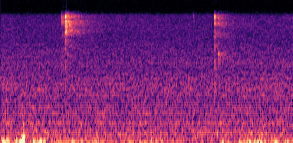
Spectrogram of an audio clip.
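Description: Two faint, sharp clicks about a second apart from grooming tools, a metal face comb and shears, handled at a dog's face.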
